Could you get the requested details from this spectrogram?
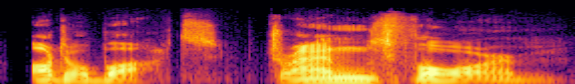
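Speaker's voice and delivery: hoarse, put-on hero voice. Joking about a shredded voice, doing an Optimus Prime voice. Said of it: "I could also sound like Optimus Prime".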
